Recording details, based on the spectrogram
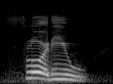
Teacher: em que a sílaba tônica é Rio e prestem atenção é a sílaba mais forte de floriu é a última sílaba da palavra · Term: oxítona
